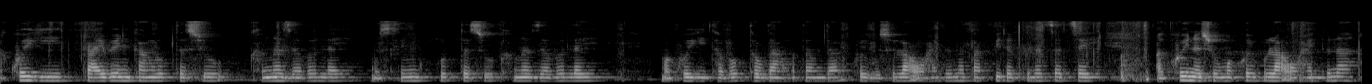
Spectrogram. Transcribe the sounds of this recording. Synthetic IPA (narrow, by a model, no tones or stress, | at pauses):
ɐkʰojɡitɾajbenkaŋɾup̚tɐsukʰɐŋnɐzɐbɐlɐjmuslimɡɾup̚tɐsukʰɐŋnɐzɐbɐlɐj | mʔɐkʰojɡitʰɐbɐk̚tʰɐwdaŋmɐtɐmdɐɐkʰojbusulaʔoɦajdunɐtak̚piɾɐk̚dunɐt͡ʃɐt̚zɐjɐkʰojnɐsumɐkʰojbula̰ʔo̰ɦajdunɐ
